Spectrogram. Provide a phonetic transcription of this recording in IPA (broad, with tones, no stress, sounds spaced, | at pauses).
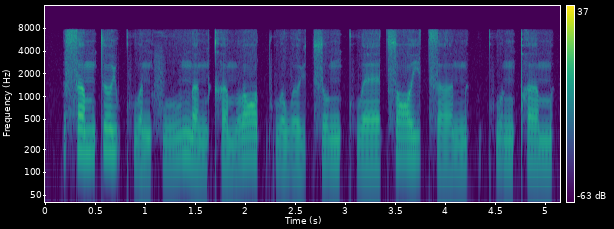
s ɐ˥ m t̪ ɵ˥ ɥ kʷʰ ɐ˨˩ n f uː˨˥ n̪ ɐ˨ n kʰ ɐ˨ m l ɔː˥ t̚ kʷ ɐ˨ w ɵ˨ ɥ t͡s ʊ˧ ŋ kʷʰ ɛː˨˧ t͡s ɔː˥ j t͡s ɐ˨˧ n | kʷʰ ɐ˨ ŋ pʰ ɐ˨ m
